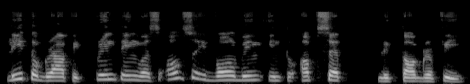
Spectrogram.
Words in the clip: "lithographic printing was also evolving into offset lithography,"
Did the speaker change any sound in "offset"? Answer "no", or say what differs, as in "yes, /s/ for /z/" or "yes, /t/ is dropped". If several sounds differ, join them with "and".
yes, /p/ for /f/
